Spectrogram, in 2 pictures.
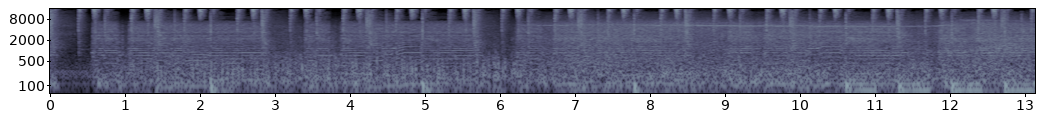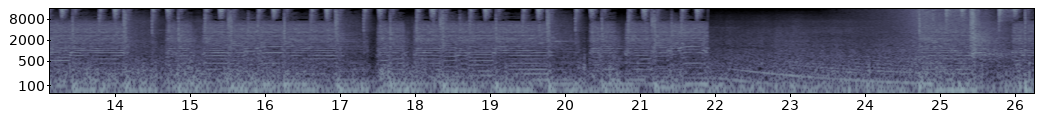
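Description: Background music, with a heavier bass beat coming in about ten seconds in and a tone that slides downward near the end.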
